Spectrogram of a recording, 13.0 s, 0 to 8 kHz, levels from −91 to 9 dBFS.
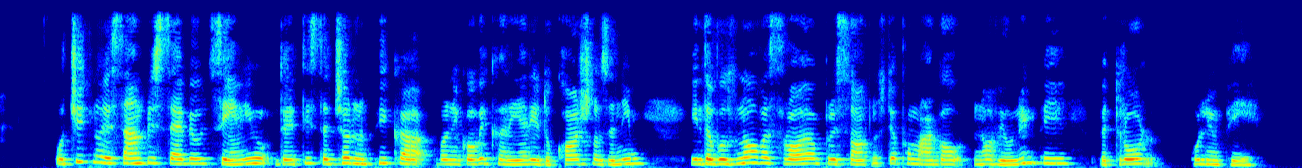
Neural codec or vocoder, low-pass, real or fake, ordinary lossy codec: codec, 16 kHz, 2 kbps, X-Codec, WavLM features, trained on Multilingual LibriSpeech; 7.2 kHz; fake; none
